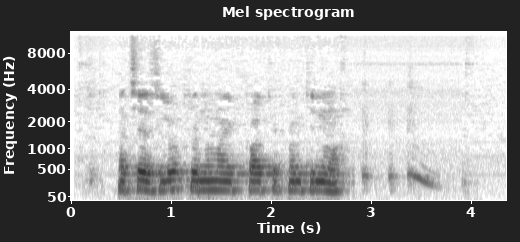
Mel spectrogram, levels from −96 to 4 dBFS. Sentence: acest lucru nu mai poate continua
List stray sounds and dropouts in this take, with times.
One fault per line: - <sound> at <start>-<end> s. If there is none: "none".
- throat clearing at 2.9-3.7 s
